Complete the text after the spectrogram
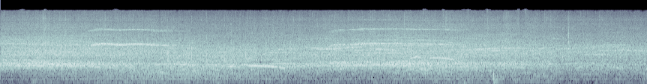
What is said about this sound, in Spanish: Fuerte aplauso para él, por favor.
